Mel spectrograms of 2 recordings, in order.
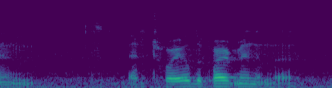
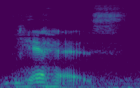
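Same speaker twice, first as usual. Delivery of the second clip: high hissing Igor voice; little Igor. Acted. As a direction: hiss it like a hunchbacked helper. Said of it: "he hissed like a little Igor".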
